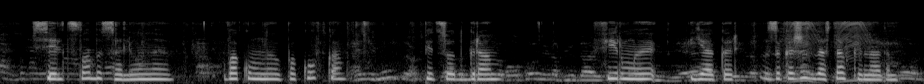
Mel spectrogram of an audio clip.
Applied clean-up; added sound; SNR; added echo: none; none; none; none.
